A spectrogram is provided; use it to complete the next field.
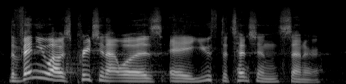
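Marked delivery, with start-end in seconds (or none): none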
